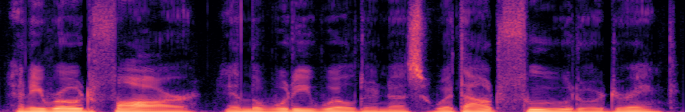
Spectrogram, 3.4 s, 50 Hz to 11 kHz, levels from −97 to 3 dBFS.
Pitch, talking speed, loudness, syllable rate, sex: 120 Hz, 210 wpm, -16 LUFS, 5.0 syllables/s, male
